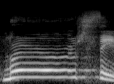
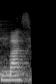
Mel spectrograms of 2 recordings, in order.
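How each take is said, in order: First: The r sound is strong and rolled. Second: The r sound is weak and unrolled. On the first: The speaker calls it right. "your name is Mercy. Like you have to roll" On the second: The speaker calls it wrong. "now your name is not Mercy"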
